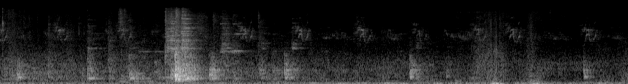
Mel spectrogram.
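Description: Dishes and kitchenware clinking and knocking as they are handled and carried, with one louder clatter about two seconds in.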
